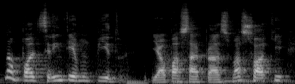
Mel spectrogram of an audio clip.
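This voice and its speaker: A man's voice: fairly high pitch, lively intonation, fast. A man with a Brazilian accent narrating a scripted story recap in casual, slangy language. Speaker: narrator of manhwa recap videos. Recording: voice-over with music underneath.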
